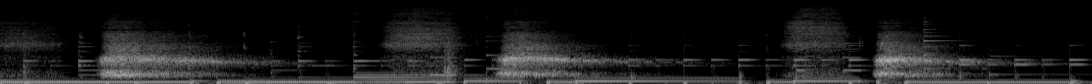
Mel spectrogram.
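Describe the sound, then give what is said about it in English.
Three slow, deep breaths taken as a guided relaxation exercise, each a long airy inhale flowing into an exhale, spaced a few seconds apart, over a soft sustained musical drone. “Secondly, I invite you to take some deep breaths in and out.”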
